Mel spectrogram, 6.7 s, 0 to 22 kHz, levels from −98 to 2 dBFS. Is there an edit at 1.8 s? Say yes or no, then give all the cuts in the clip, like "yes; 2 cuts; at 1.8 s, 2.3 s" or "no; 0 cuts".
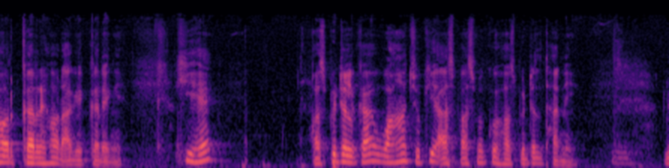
yes; 1 cut; at 1.8 s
